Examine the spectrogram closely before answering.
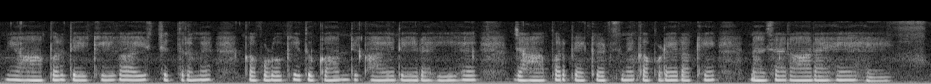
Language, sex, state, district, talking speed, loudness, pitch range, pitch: Hindi, female, Rajasthan, Jaipur, 150 wpm, -18 LUFS, 190-205 Hz, 200 Hz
